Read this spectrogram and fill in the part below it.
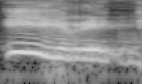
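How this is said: The h is dropped, in a Kapampangan accent.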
